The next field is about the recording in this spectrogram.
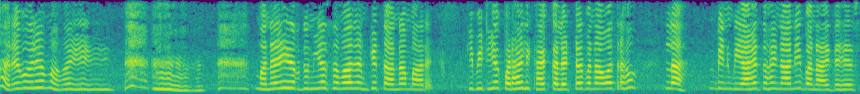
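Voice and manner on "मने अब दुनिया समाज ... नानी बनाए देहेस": tearful, crying voice. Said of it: "हमें तो बड़की जीजी देख के रोवाई आवत है".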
